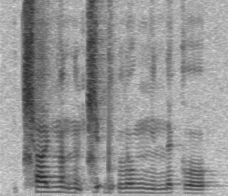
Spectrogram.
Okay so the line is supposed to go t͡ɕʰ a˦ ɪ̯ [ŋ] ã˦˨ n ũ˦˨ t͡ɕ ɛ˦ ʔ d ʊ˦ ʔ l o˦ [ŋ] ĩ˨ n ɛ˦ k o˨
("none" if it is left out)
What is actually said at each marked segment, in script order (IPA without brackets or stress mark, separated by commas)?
ŋ, ŋ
